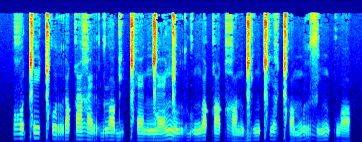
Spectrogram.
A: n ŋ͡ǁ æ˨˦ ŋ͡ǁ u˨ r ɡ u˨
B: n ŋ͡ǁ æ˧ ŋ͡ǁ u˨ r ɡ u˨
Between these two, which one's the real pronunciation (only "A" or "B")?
A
